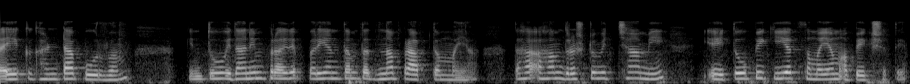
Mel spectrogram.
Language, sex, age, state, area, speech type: Sanskrit, female, 18-30, Assam, rural, spontaneous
